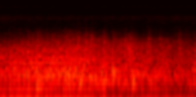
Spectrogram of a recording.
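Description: Early open automobile's engine running as the car drives off, a noisy sound that swells in the first second and then begins to fade.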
